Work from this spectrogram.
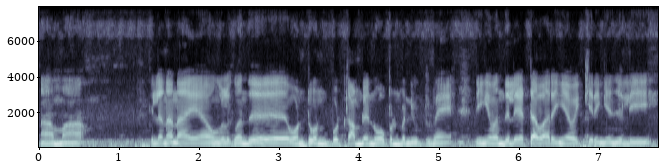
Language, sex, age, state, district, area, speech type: Tamil, male, 30-45, Tamil Nadu, Perambalur, rural, spontaneous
